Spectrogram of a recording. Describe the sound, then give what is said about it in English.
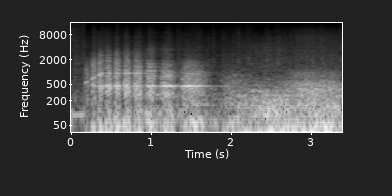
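An ambulance crash as the ambulance spins round and hits something hard: a sustained screeching tone rides over rapid, juddering bangs for about two seconds, then gives way to a loud, heavy low rumble that carries on to the end. “Then we hit something. Hard.”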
